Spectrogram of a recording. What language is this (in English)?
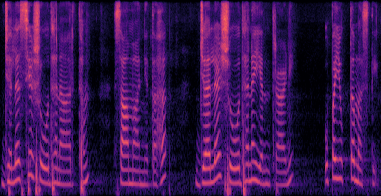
Sanskrit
